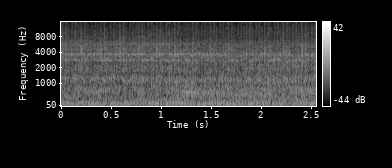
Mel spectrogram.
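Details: Engine freshly fitted with Megasquirt engine management, first start before its first drive: steady, even idle with a smooth pulse and no knocks, misses or hunting; normal idle.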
